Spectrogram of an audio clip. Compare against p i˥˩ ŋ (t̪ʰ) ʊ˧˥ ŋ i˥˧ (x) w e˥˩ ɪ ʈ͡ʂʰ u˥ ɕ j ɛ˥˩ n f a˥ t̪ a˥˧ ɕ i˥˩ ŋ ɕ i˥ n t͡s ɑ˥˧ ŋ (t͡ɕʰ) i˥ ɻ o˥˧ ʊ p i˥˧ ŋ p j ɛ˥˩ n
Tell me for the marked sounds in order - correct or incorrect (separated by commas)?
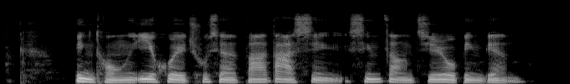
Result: correct, correct, incorrect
